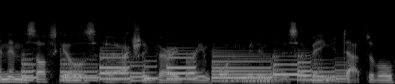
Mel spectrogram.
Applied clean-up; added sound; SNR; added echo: none; Piano; -3 dB; none.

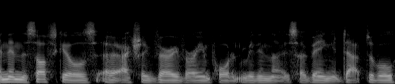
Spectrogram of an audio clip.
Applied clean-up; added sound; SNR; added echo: none; none; none; none.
